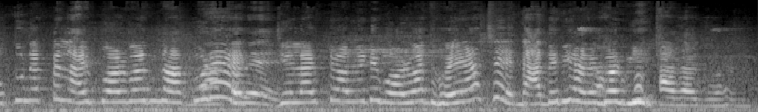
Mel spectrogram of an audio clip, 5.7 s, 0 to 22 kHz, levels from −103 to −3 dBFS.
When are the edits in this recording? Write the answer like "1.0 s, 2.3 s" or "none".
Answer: none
